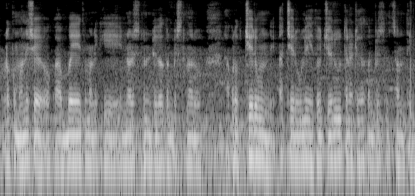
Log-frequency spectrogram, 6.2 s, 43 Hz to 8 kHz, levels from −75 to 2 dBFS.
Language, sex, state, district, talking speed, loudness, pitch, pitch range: Telugu, male, Andhra Pradesh, Visakhapatnam, 190 wpm, -17 LUFS, 105 Hz, 100-110 Hz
